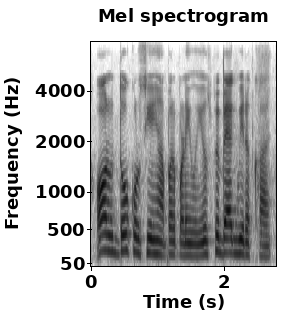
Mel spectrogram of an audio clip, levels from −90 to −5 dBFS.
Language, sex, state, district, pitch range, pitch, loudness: Hindi, female, Himachal Pradesh, Shimla, 160-205 Hz, 180 Hz, -17 LUFS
